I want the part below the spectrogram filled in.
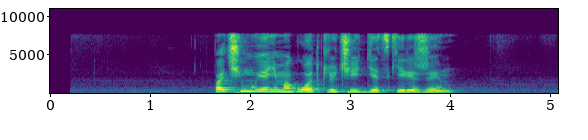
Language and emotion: Russian, angry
